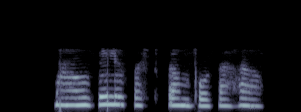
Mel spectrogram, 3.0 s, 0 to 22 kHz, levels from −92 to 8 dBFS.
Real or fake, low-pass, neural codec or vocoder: fake; 3.6 kHz; codec, 44.1 kHz, 7.8 kbps, Pupu-Codec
